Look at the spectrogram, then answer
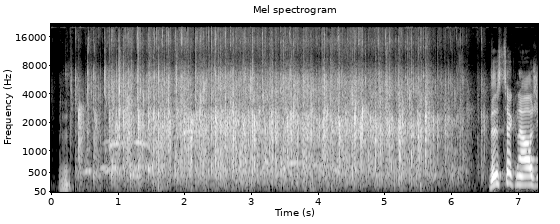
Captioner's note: cheers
